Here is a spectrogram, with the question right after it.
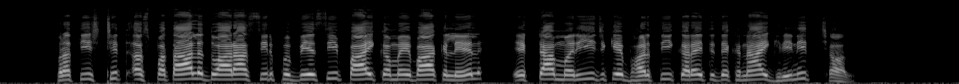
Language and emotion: Maithili, disgusted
